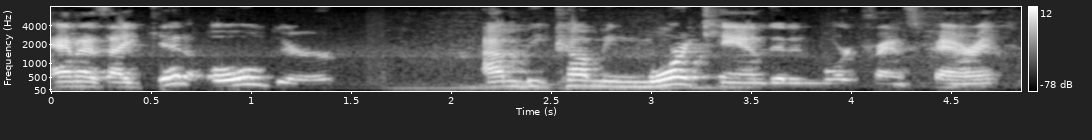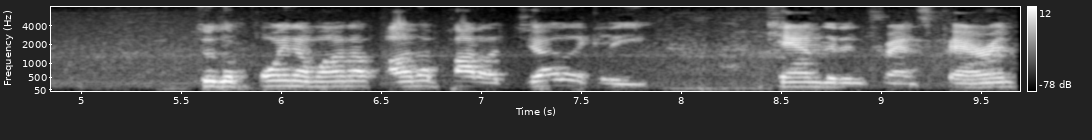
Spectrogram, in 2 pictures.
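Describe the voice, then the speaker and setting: A loud man's voice, high in pitch, at a moderate pace with ordinary pitch variation and long, frequent pauses. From Miami, Cuban-American. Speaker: podcast host, pest control businessman. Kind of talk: casual podcast monologue. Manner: intense, outspoken.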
